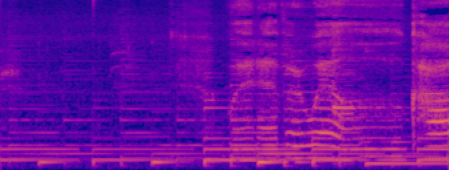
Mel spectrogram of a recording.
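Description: Acoustic guitar with a capo, its chords picked in an even pattern of about two strokes a second, the notes ringing on. A woman's voice sings a gliding phrase in the second half.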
